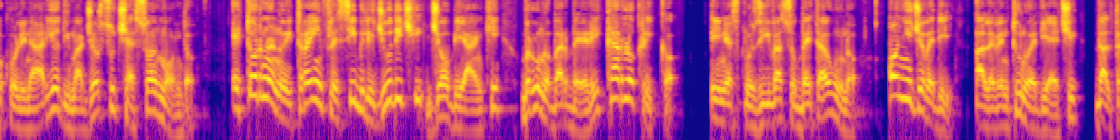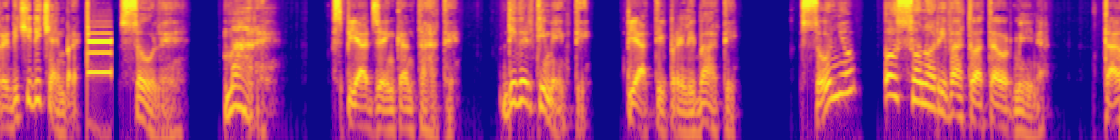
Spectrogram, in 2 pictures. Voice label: italian voice over male commercial; İtalyanca Seslendirme

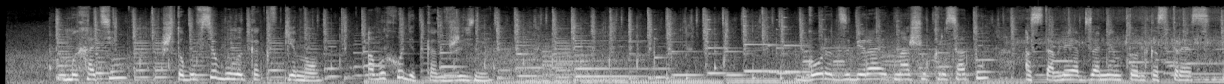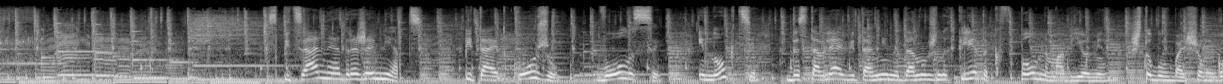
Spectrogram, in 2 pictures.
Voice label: russian voice over female commercial

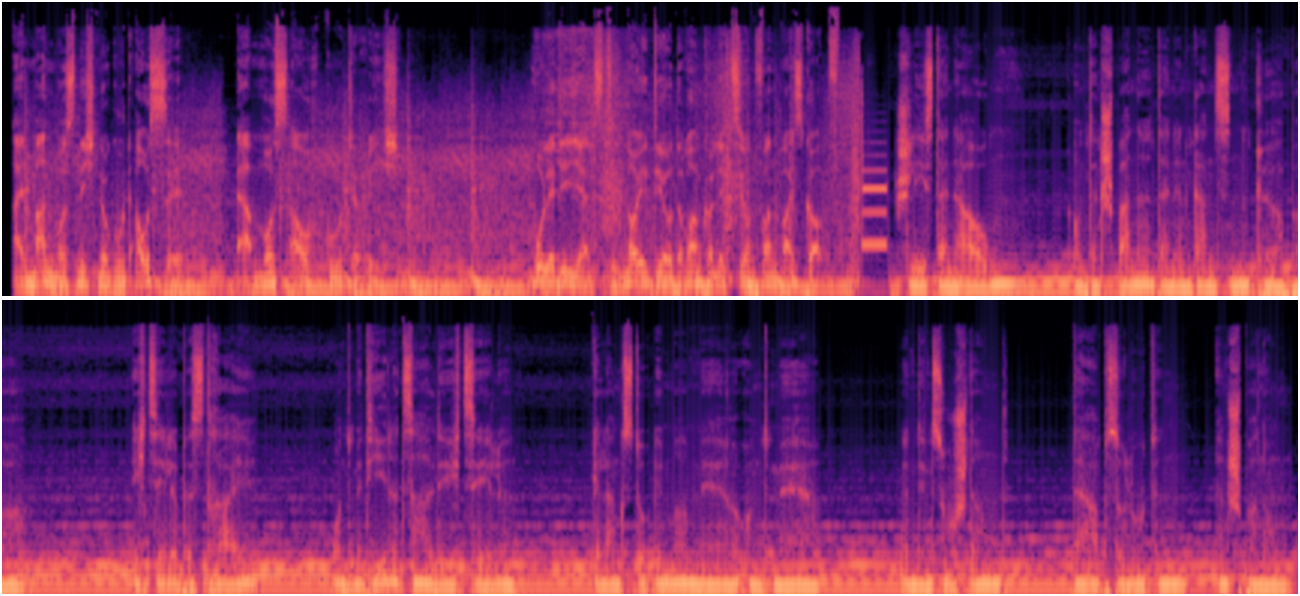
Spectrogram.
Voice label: german voice over male narration

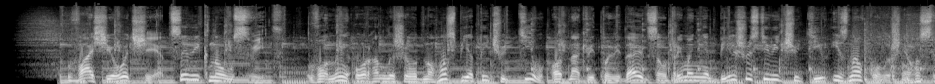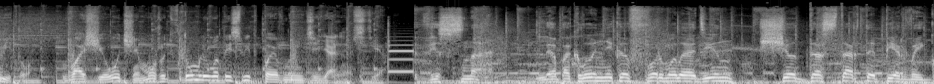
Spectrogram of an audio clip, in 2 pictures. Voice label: russian voice over male commercial

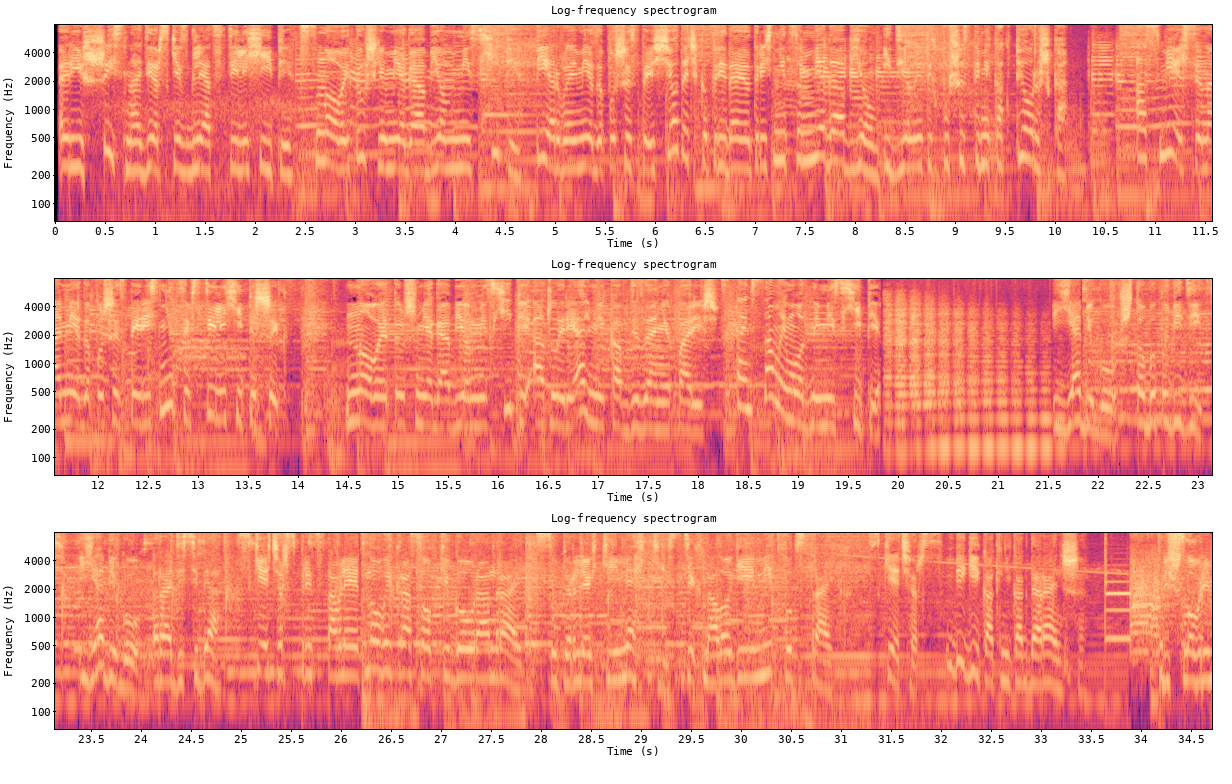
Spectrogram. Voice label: russian voice over female commercial

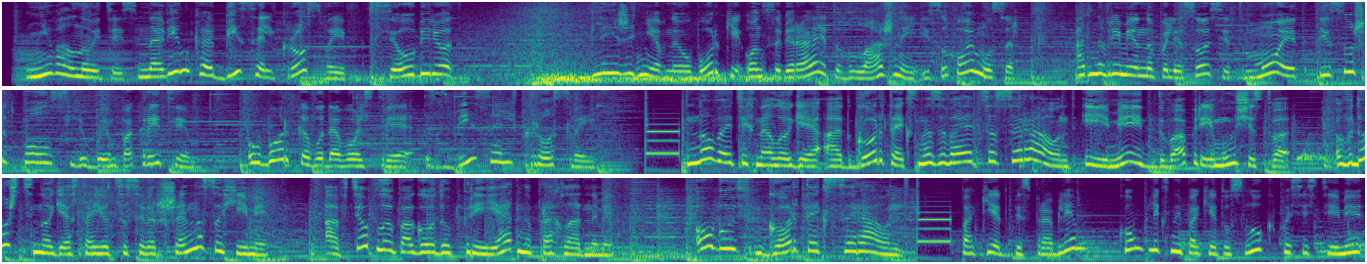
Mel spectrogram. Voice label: russian voice over female commercial

